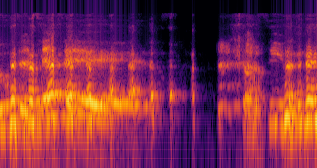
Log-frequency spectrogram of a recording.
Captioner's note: laughs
